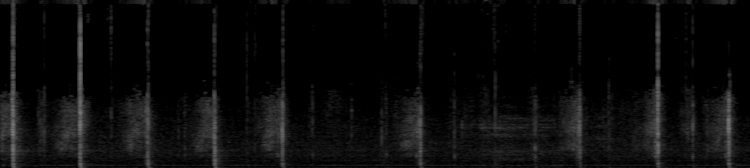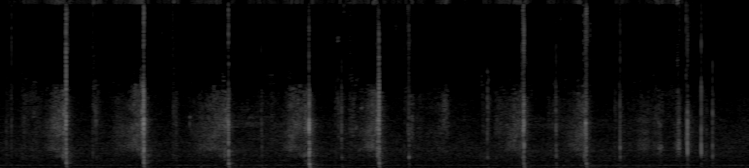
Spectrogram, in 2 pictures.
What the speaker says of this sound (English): Okay, that's too many cards. It's gonna mix them up a little bit.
